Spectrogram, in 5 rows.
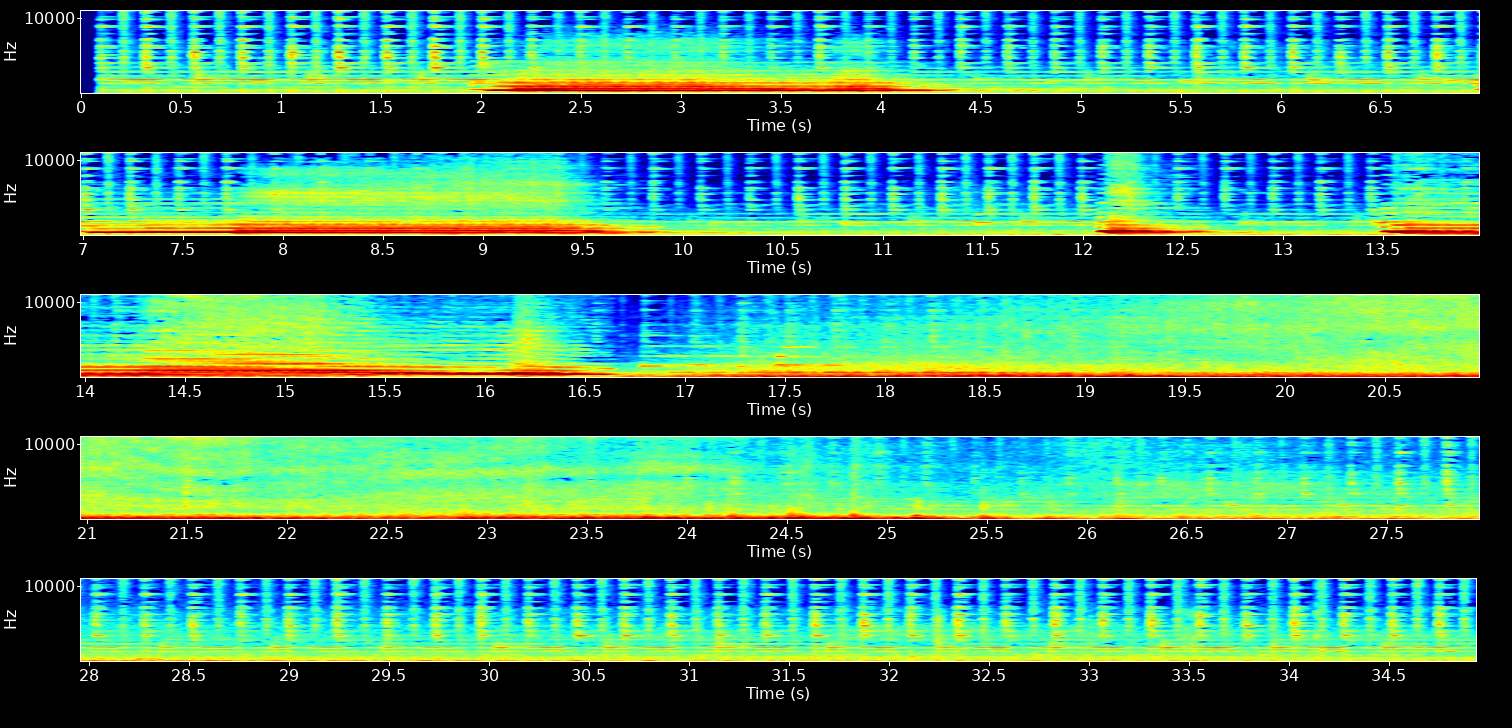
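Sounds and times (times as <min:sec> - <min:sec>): train rumbling past: 0:00.1 - 0:34.9
locomotive air horn blasts: 0:02.0 - 0:04.5, 0:07.0 - 0:10.2, 0:12.1 - 0:12.8, 0:13.5 - 0:16.9.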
